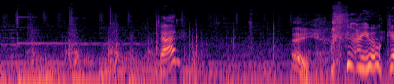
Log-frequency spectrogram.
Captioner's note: footsteps approaching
